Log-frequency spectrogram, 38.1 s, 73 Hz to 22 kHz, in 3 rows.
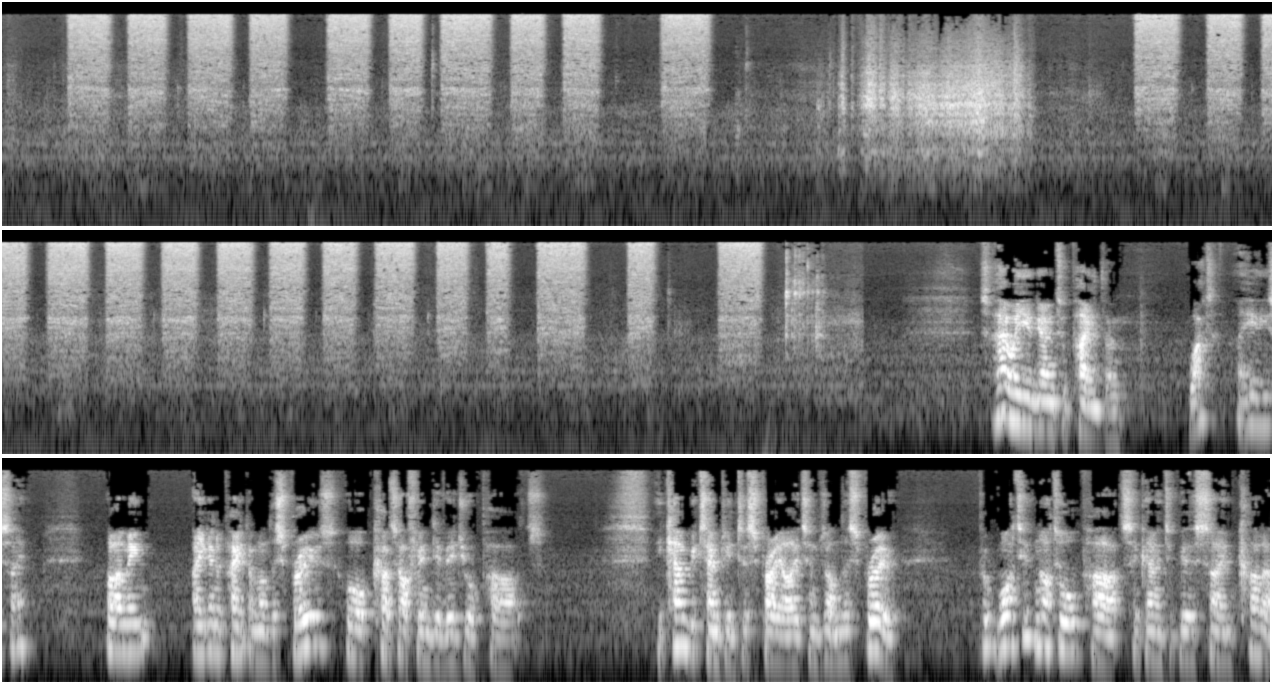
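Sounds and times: spray paint can hissing: 0:00.6 - 0:06.0, 0:06.6 - 0:07.1, 0:11.3 - 0:19.3, 0:19.9 - 0:20.4.

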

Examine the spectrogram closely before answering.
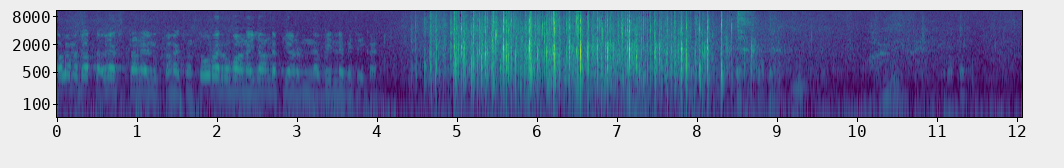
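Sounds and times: small crowd clapping: 0:04.4 - 0:09.1.

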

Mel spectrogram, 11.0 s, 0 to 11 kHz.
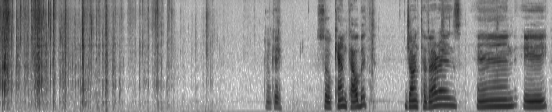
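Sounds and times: foil wrapper crinkling and tearing: 0:00.0 - 0:04.2.

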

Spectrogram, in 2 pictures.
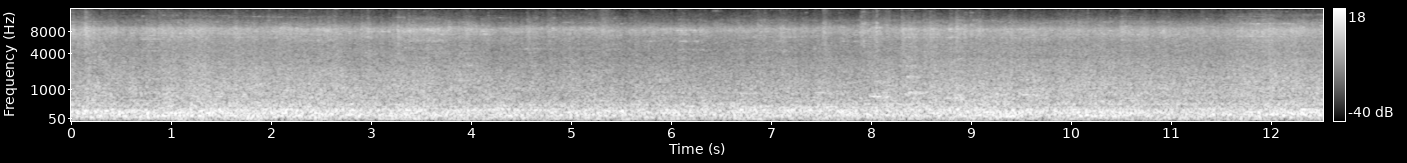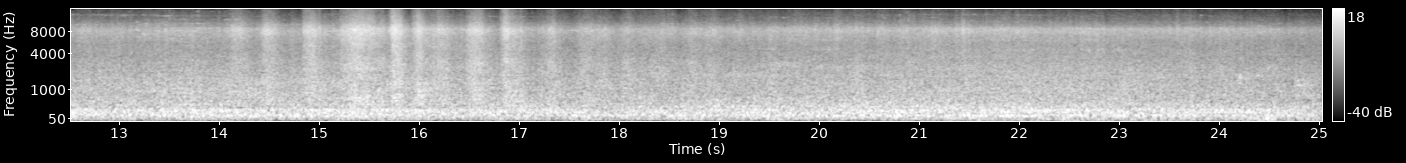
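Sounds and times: train wheels rumbling on rails: 0:00.0 - 0:25.0
sharp clacks: 0:13.4 - 0:20.4.

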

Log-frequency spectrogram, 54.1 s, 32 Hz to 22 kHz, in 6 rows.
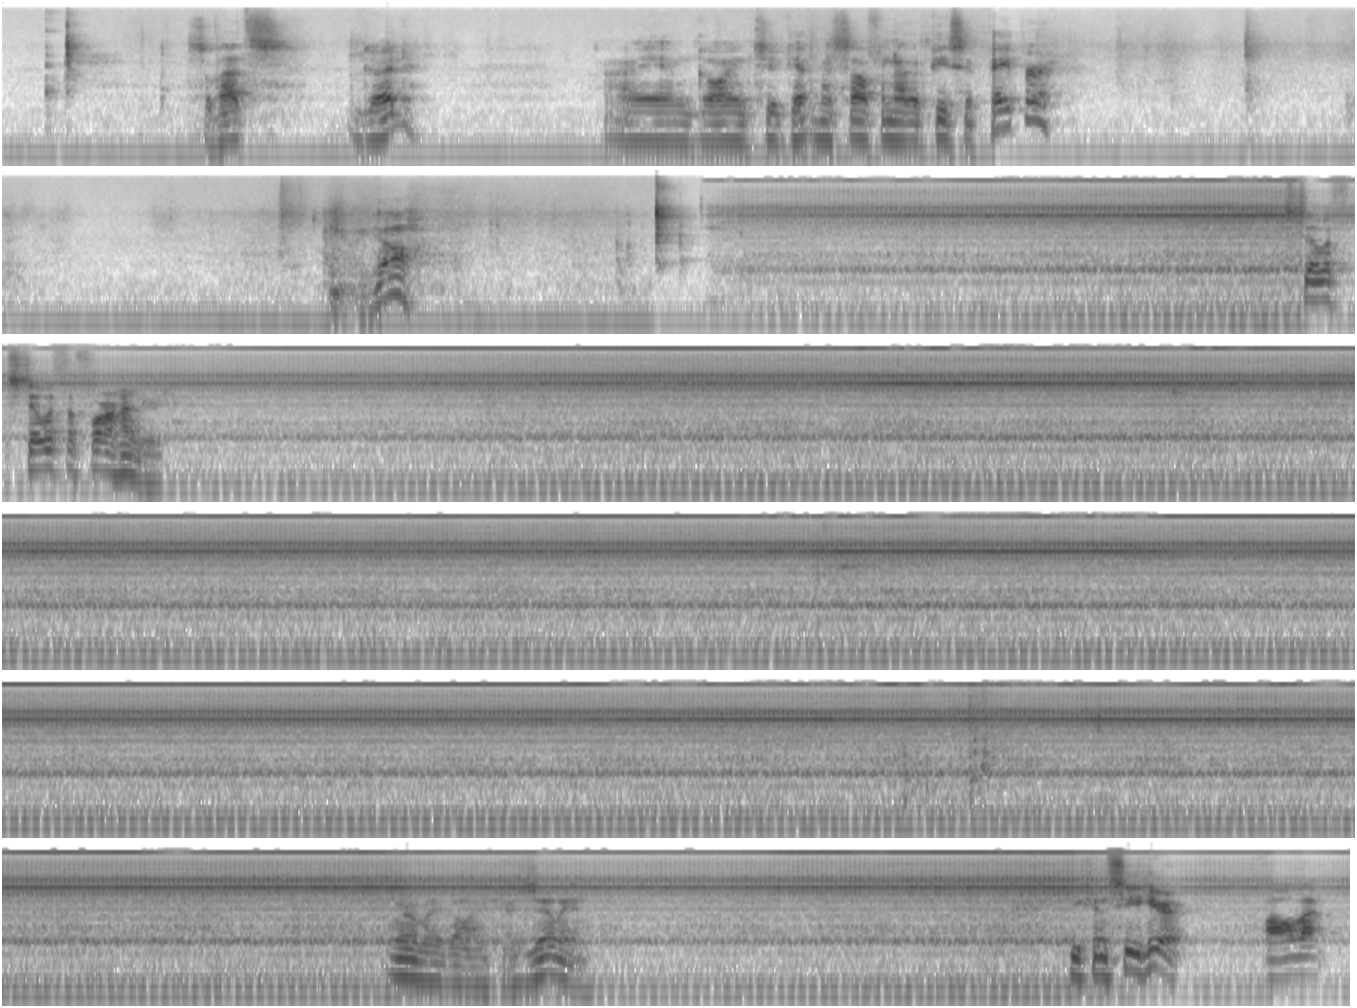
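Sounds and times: lathe humming with high whine: 0:13.6 - 0:54.0.

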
